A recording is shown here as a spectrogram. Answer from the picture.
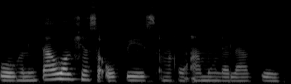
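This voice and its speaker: The voice is soft-spoken, with ordinary pitch variation. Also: woman. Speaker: vlogger, domestic helper abroad. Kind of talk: casual vlog talk. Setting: indoors in a room.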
